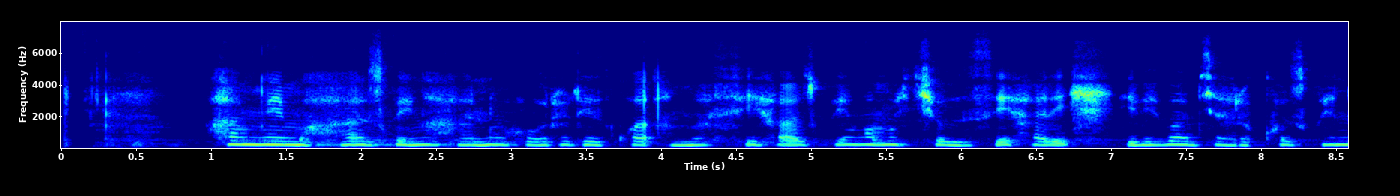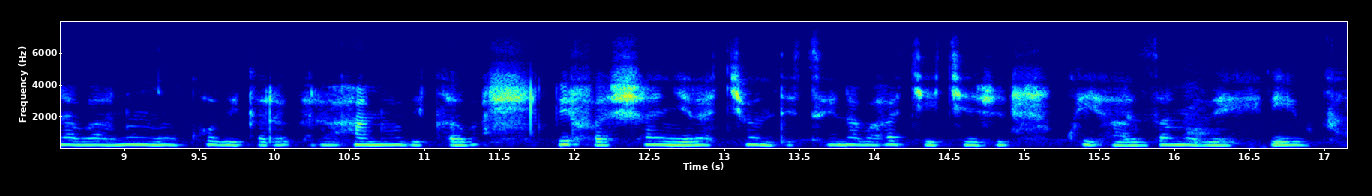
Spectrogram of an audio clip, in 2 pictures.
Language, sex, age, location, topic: Kinyarwanda, female, 25-35, Nyagatare, agriculture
